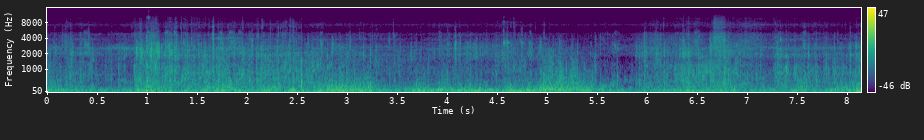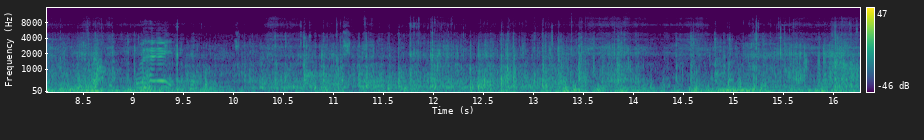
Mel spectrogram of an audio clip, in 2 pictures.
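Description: Bike tyres rumble and crunch over a rough gravel trail.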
